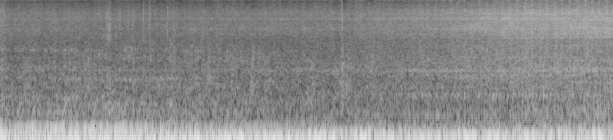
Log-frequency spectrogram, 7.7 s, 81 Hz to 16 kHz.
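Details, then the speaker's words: 1985 Porsche 928S V8 after warranty fuel-pump replacement, ignition wiring fixed, injector cleaner just added to tank: uneven loping idle surging and sagging every second or so; rough idle, owners suspect clogged injector, pump or fuel filter, unconfirmed. "all right so we got the 928 it's not running that good we need to drive it for a while it's probably the injector pump fuel filter put some injector cleaner and should run well"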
